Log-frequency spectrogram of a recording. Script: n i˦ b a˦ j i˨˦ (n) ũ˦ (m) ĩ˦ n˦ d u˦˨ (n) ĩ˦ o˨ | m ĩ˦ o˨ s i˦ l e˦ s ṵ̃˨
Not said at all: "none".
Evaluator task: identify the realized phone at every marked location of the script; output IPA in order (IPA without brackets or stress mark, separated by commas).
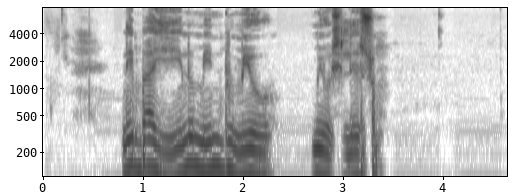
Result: n, m, m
